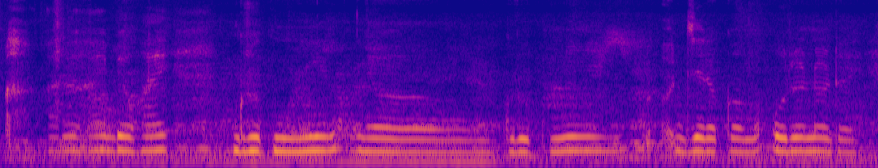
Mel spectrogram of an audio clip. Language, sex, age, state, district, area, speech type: Bodo, female, 45-60, Assam, Kokrajhar, urban, spontaneous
